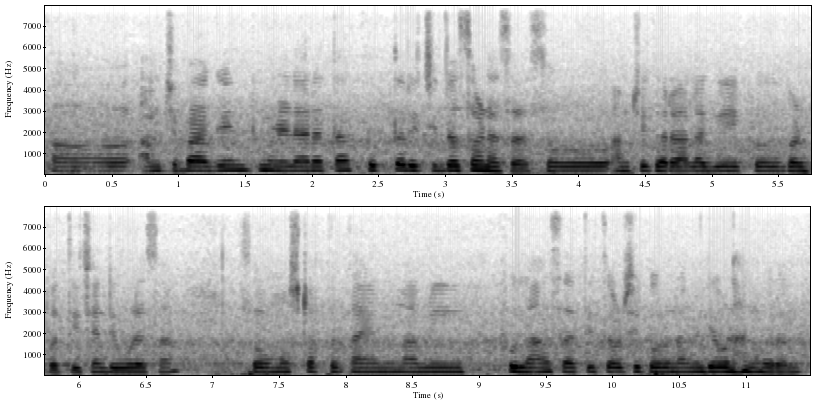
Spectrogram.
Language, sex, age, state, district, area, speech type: Goan Konkani, female, 30-45, Goa, Quepem, rural, spontaneous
